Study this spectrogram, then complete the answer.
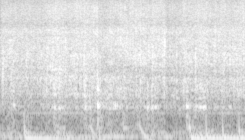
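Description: Tuna pieces sizzle steadily in a hot frying pan, with occasional scrapes and stirring clicks of a utensil over the constant crackle, close and fairly loud, no voices.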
